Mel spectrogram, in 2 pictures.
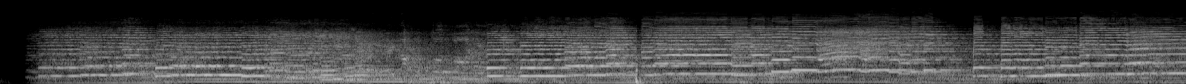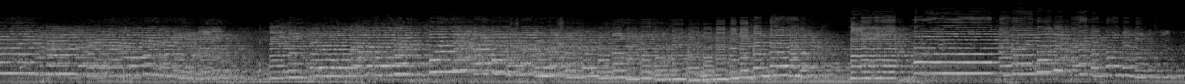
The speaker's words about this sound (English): That is nasty. The man playing the saxophone is my next guest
